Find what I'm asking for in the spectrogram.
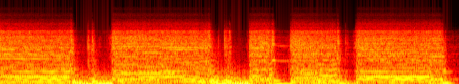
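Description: An electric guitar plays through the Marshall setting of a Universal Audio Lion amp pedal with drive on full and delay, giving loud, heavily distorted sustained chords broken by brief choppy gaps, with no talking.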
